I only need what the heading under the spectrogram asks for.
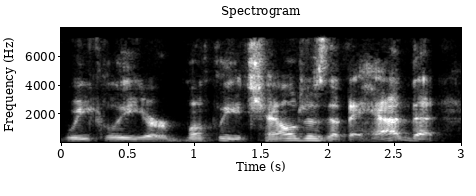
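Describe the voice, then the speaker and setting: A man co-hosting a podcast in casual chat, rambling and animated, acting out tapping through game menus. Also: mid-range voice, unhurried, slightly rough, highs cut off. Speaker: podcast co-host.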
